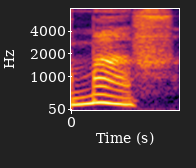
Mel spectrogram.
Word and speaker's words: math: Ở trong câu này chúng ta lưu ý từ math là môn toán, tận cùng có chữ T và H. Mình đọc là math.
